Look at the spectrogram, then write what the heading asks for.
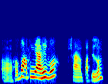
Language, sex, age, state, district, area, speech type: Assamese, male, 45-60, Assam, Dhemaji, rural, conversation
